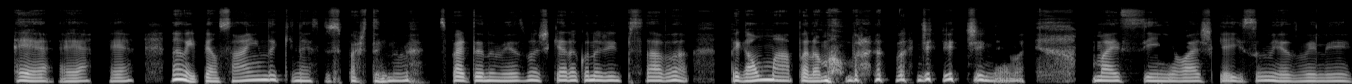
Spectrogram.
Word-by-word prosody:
É. 155 -5 +1
É. 145 +4 -2 0.2
É. 155 +3 -2 0.4
Não, 230 0 +8
e 130 - +2
pensar 145 +2 -1
ainda 205 +4 +4
que, 205 -4 -13
né, 165 -1 +1 0.2
espartano 160 +4 -3 0.3
espartano 175 -1 +2
mesmo, 170 +2 0
acho 180 -4 -1
que - - -7
era 190 0 +3
quando 195 +2 +3
a 185 - +3
gente 180 0 +1
precisava 180 -1 -1 0.4
pegar 165 -2 +3
um 185 - +6
mapa 180 -5 +4
na 150 +1 +3
mão 175 - +4
pra 215 0 -1
dirigir, 215 -1 +1
né? - - -5
Mas 85 - -6 0.7
mas 175 -1 +2
sim, 165 -2 -2
eu 155 0 -3
acho 155 -4 -2
que - - -6
é 85 - 0
isso 85 - -4
mesmo, 150 -5 -1
ele 155 -1 -3
170 Hz, 165 wpm, -22 LUFS, 155-185 Hz, 0.7 s, Não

